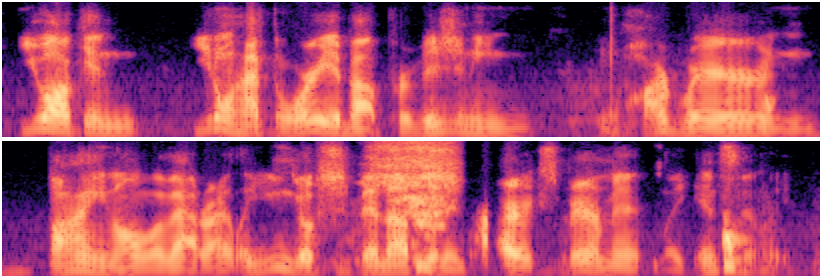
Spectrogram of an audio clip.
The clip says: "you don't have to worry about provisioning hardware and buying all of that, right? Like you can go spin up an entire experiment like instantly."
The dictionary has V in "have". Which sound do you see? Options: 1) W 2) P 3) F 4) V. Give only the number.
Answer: 3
